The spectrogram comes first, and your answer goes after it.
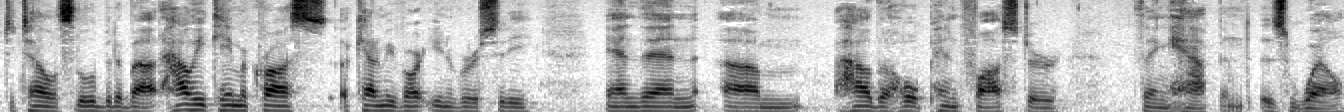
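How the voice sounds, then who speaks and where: This man's tone is dark and mellow. He talks at a moderate pace. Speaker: university admissions executive, ceremony host. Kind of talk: ceremony speech. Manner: talkative.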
